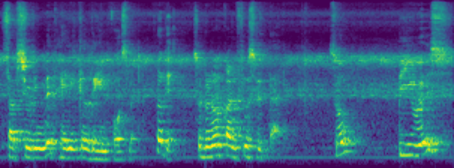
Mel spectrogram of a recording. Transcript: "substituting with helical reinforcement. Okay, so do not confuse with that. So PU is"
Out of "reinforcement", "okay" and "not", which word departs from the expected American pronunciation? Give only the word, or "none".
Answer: none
